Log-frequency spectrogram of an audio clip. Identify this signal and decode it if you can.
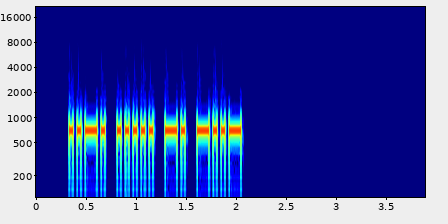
Morse code, heard as a keyed tone, about 30 wpm, 700 Hz. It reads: F5NX
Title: DXCC-100 Call Signs - 4 Characters - Repeated 3x - 30wpm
